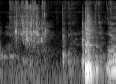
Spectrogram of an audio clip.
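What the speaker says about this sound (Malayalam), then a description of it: "ആ മിക്സീൻ്റെ ജാറിലേക്ക് ലേശം വെള്ളമാക്കിയിട്ട് ആദ്യം ഒഴിച്ച് കൊടുക്കണ്ടേ" Water is poured into a mixer jar in short, faint splashes, with a fuller gush of liquid near the end.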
